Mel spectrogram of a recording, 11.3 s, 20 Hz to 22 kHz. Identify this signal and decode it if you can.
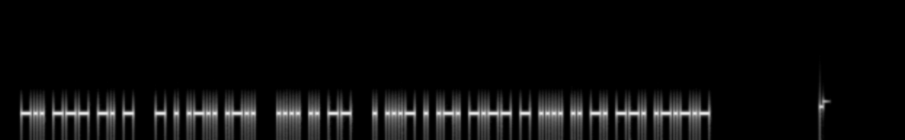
Morse code, heard as a keyed tone, about 30 wpm, 700 Hz. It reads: DONT TELL HIM EVERYTHING.
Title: Sentences from Top 700 Words 30wpm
